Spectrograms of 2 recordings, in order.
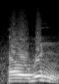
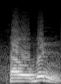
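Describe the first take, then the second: No difference in how they are said.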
